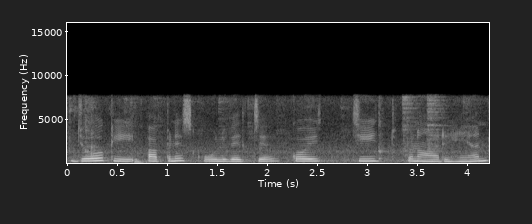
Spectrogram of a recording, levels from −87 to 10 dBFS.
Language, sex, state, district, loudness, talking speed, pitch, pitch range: Punjabi, female, Punjab, Kapurthala, -16 LUFS, 140 wpm, 245 Hz, 230-255 Hz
